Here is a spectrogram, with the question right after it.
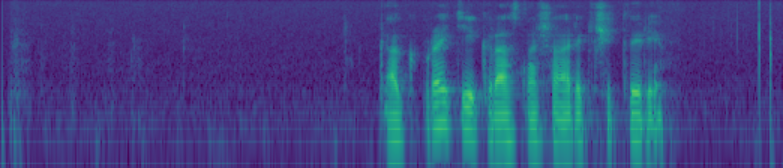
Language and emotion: Russian, neutral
